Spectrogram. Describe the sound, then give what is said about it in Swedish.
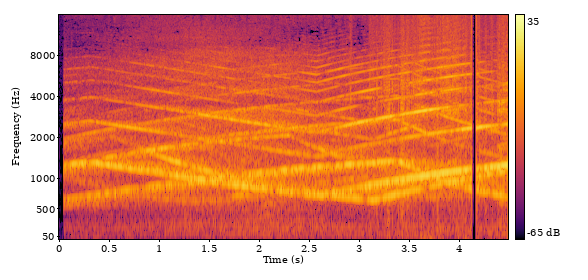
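A Spanish police siren wails continuously, its pitch sweeping up and down in overlapping glides, loud, with no voices and only faint road noise beneath. “kommer vi till näst sista frågan och det är då, är den här polissirenen spansk eller dansk?”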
